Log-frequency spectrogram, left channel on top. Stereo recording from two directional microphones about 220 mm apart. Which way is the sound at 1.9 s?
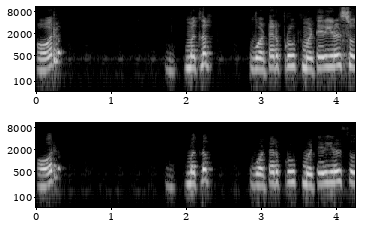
25° left (ahead or behind).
